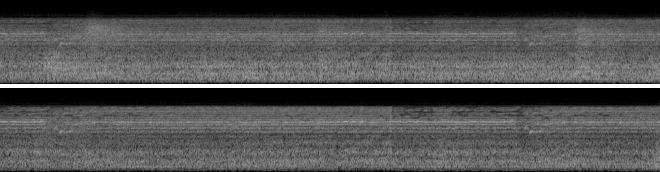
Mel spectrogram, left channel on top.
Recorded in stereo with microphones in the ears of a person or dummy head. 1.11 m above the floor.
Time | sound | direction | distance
0.0 | a drone | 15° right (ahead or behind) | ?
